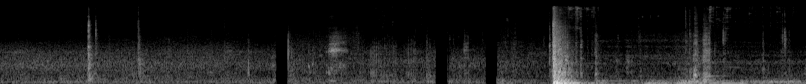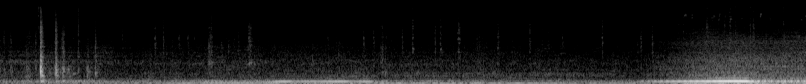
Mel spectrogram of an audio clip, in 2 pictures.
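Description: Keys and door clicks, then the 1975 AMC Hornet's original 304 V8 starts about five and a half seconds in and runs with a steady low drone that grows louder near the end.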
